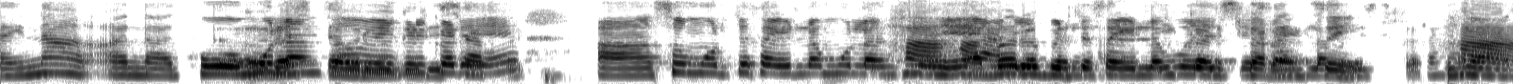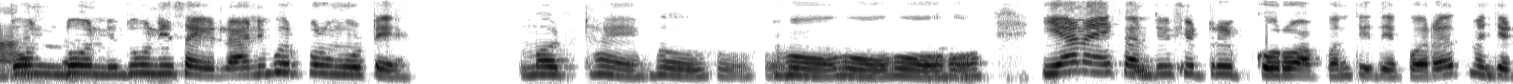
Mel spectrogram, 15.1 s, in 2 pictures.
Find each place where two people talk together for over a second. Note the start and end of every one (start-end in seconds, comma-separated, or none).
1.0-2.6, 4.5-6.8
